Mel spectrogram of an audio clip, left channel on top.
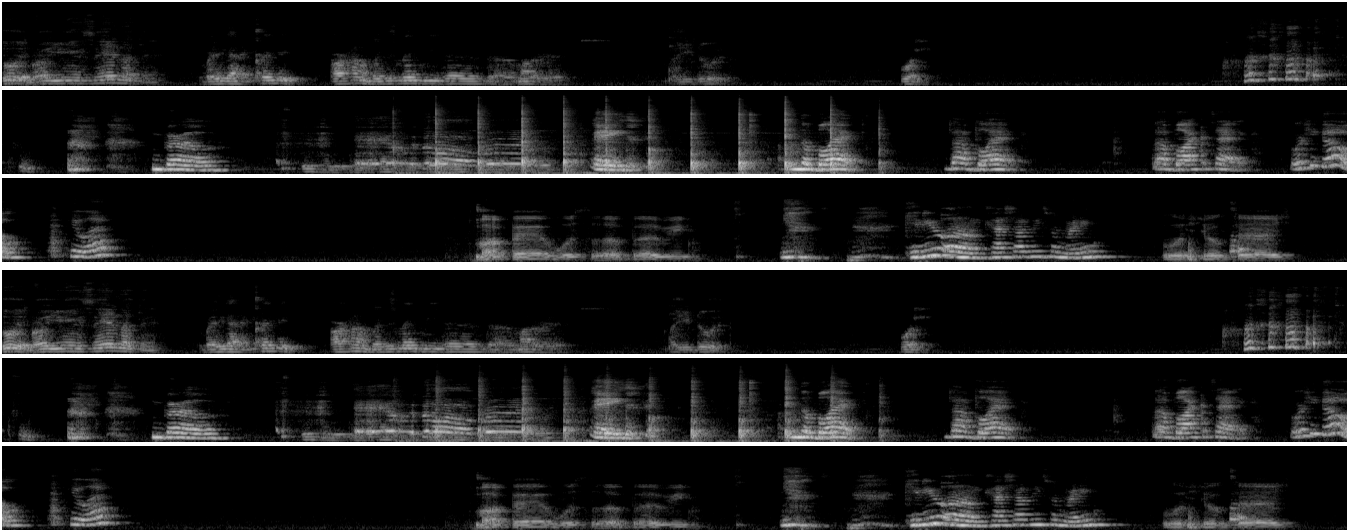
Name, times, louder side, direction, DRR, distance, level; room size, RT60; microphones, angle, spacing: voice 1, 0.0-1.5 6.7-7.2 12.2-13.2 16.2-16.7 17.0-18.8 19.3-20.0, right 4 dB, 75° right, 4 dB, 0.4 m, -30 dB
voice 2, 2.0-2.9 3.3-5.6 9.0-9.2 13.6-13.7 16.4-18.9 39.2-39.3, left 1 dB, 25° right, -6 dB, 1.0 m, -35 dB
voice 3, 14.1-15.6 19.3-19.7 21.3-21.9 22.9-23.5 24.9-25.9 26.3-27.1 27.4-27.9 34.7-35.0 35.4-37.9, left 1 dB, 5° right, -5 dB, 0.9 m, -23 dB
sound 1, 17.4-22.3, left 4 dB, 90° left, 0.6 m, -30 dB
voice 4, 31.5-33.8 38.5-39.8, left 2 dB, 15° left, 3 dB, 0.3 m, -33 dB
2.6 x 2.4 x 2.3 m, 0.37 s
head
